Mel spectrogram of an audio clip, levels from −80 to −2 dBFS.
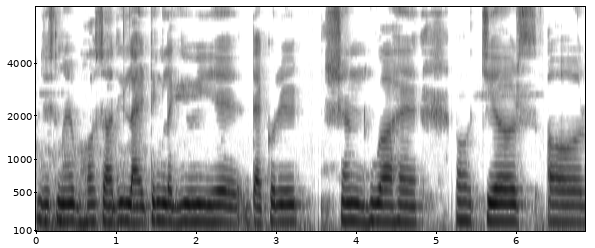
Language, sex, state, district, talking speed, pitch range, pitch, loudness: Hindi, female, Uttar Pradesh, Jyotiba Phule Nagar, 115 wpm, 170-180 Hz, 175 Hz, -14 LUFS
